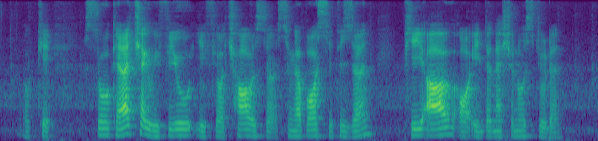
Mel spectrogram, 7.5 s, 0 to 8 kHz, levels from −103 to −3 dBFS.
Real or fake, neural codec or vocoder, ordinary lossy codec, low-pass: real; none; none; none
